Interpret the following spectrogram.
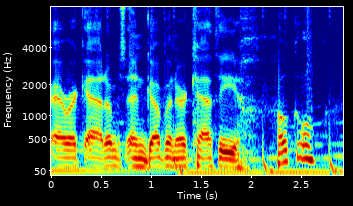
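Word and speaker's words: Hochul: Uh, what do you New Yorkers think of how Mayor Eric Adams and Governor Kathy Hokll yes? Yes, he pronounced it right.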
